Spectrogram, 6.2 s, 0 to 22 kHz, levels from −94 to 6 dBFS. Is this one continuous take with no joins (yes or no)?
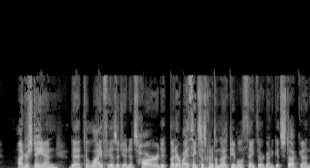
no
